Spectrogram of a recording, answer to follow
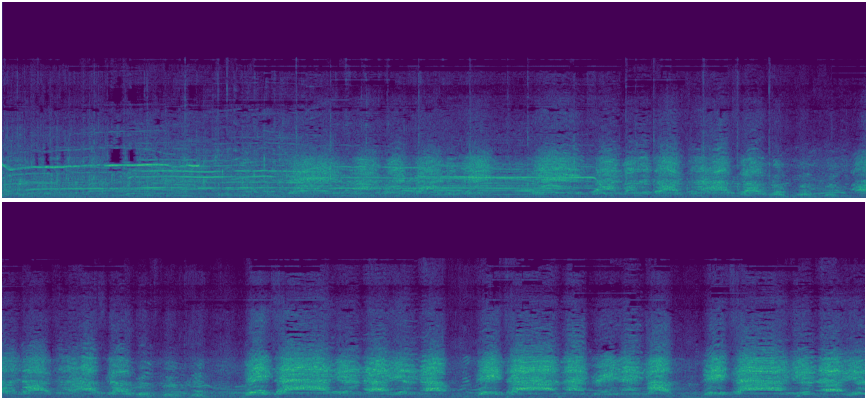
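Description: A huddle of high school cheerleaders shouting together: held, drawn-out yells at first, then a rhythmic chant of short shouts that grows louder over the last few seconds.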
